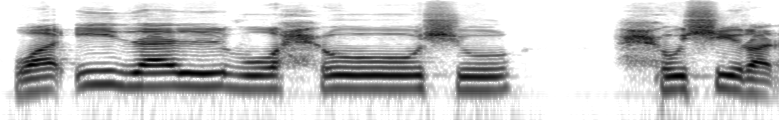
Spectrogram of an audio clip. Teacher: On the lam tawassut. Hu we long due to waw madda.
